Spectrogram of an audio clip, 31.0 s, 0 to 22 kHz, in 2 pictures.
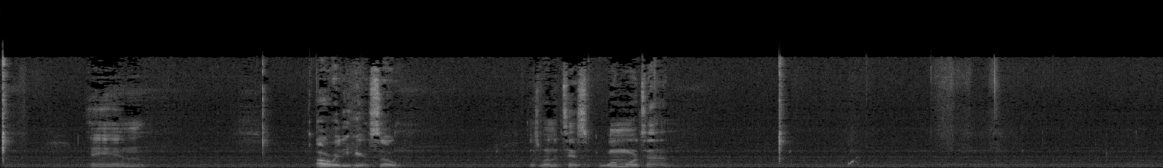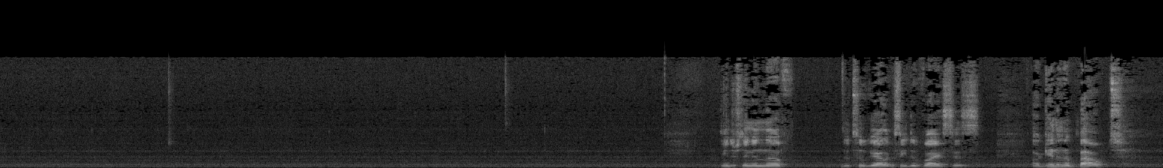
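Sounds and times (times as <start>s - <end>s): low room hum: 0.0s - 31.0s.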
